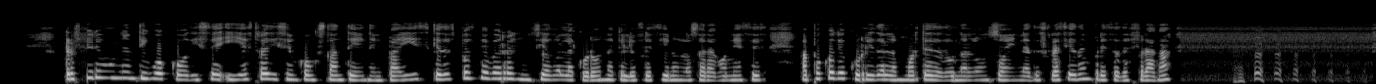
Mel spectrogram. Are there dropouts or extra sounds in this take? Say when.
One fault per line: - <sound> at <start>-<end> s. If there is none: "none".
- dropout at 0.8-0.9 s
- laugh at 12.3-13.7 s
